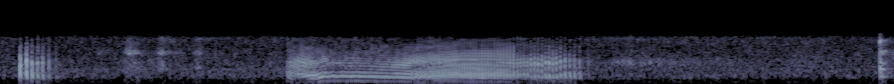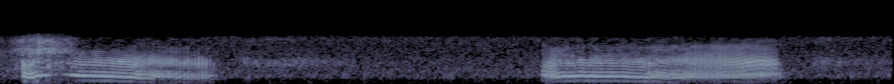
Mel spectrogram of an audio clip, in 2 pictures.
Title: Miash the snoring cat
